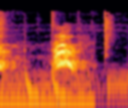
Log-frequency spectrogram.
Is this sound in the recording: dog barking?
yes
